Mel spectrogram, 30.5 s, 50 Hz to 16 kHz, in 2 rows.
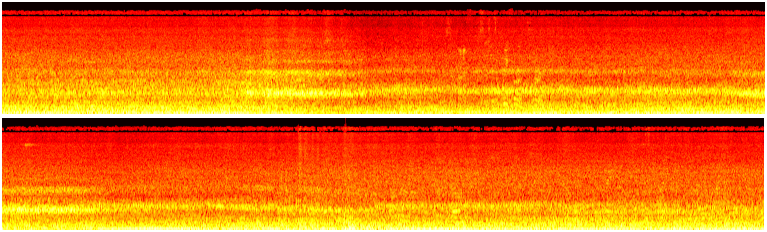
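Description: Interior of a P3010 light rail car running at speed between stations: a steady low rumble of the wheels on the track, with a higher whine that swells about five seconds in and again about fifteen seconds in.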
